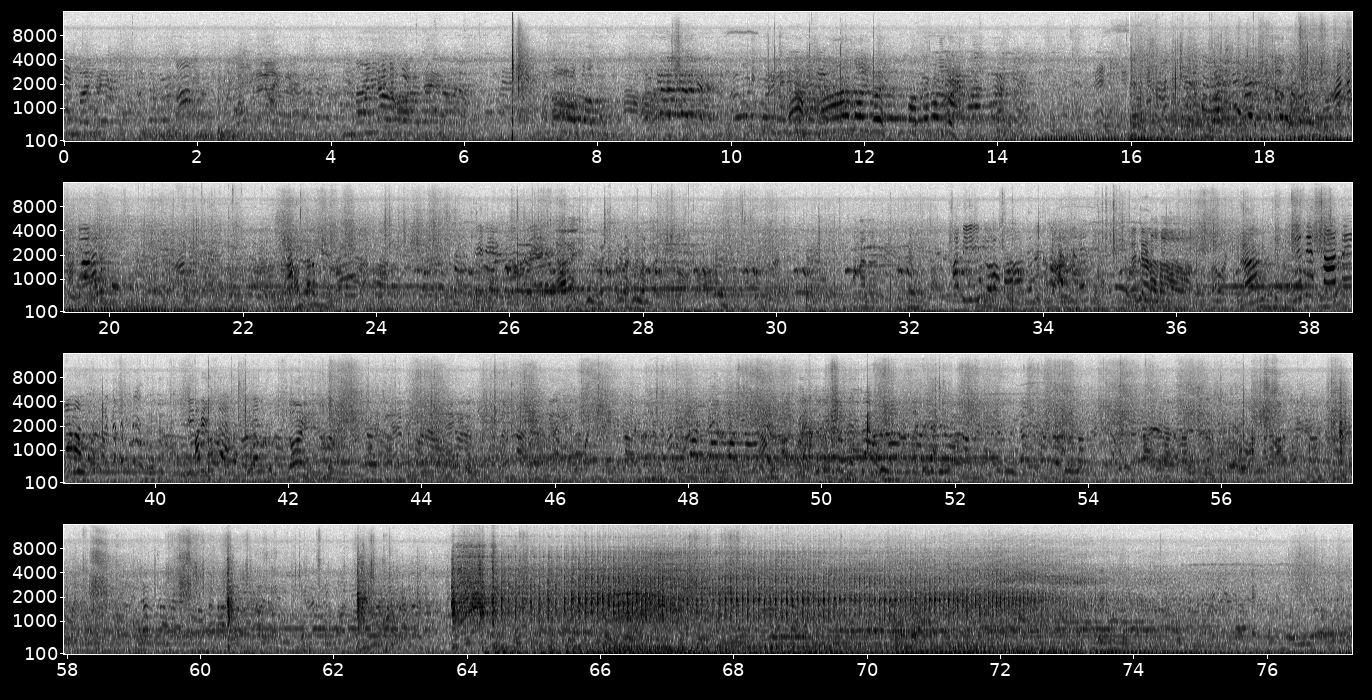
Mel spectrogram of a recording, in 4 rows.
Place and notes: Chethalloor, Kerala, Indien - Cricket being played next to an ancient indian bath
A dry grass field, boys playing cricket, chanting songs from the nearby Shiva- and Kali Temple, a motorbike starting and driving through the playground, a man and than later a women pass by the path in which i am recording next to. When I turn around there is a huge rectangle basin with stairs leading down towards the water on one side and a washing house for women to hide themselves while bathing. Two women washing there clothes besides the washing house.
28 April 2016, 17:13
